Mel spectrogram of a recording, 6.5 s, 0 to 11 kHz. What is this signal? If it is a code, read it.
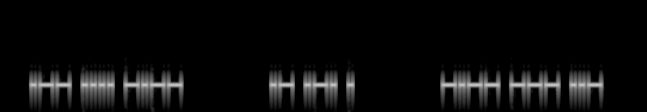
Morse code, heard as a keyed tone, about 28 wpm, 700 Hz. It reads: WHY ARE YOU
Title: 3x Word-Spacing - Sentences from Top 200 Words - 28wpm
